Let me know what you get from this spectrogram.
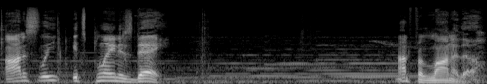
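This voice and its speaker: A man's voice: mid-range voice, huge pitch swings, slow pace, fairly bright tone, heavily acted. An actor playing a frank, loyal deserter captain in a video game cutscene, casual and earnest in his delivery. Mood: upbeat. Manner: casual, earnest, plain-spoken. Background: music.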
